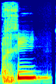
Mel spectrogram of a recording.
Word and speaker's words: prix: The PR sound is a little hard, but please do not voice the X at the end of prix. Le prix, un prix.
